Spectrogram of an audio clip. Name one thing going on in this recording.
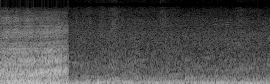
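Wind blows outdoors.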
